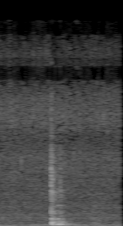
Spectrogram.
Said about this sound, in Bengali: হালকা গরমে প্রথমে ফ্রাই করে নেব।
